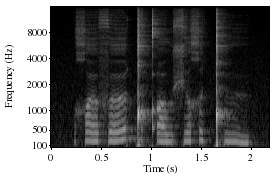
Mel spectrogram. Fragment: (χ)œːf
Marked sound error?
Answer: no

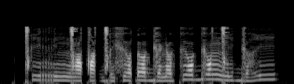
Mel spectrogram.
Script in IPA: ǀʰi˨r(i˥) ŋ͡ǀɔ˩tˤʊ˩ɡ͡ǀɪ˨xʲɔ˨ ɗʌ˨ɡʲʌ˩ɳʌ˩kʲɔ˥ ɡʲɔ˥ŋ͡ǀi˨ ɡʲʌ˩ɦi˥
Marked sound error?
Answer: yes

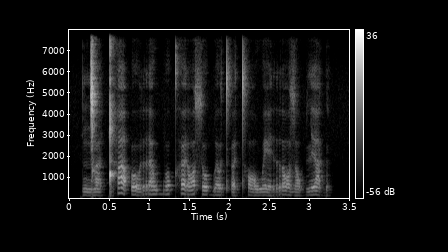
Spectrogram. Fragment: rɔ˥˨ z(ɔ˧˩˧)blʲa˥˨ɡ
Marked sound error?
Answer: no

